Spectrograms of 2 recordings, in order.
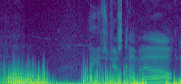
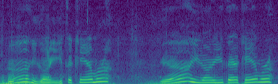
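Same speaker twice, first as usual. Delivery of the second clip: hushed, much higher, sing-song cooing; 8 semitones higher, 5 dB quieter than usual. Real, not acted. Vlogger coaxes a grazing horse, soft high cooing. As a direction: sweet-talk the horse into talking for the camera.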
